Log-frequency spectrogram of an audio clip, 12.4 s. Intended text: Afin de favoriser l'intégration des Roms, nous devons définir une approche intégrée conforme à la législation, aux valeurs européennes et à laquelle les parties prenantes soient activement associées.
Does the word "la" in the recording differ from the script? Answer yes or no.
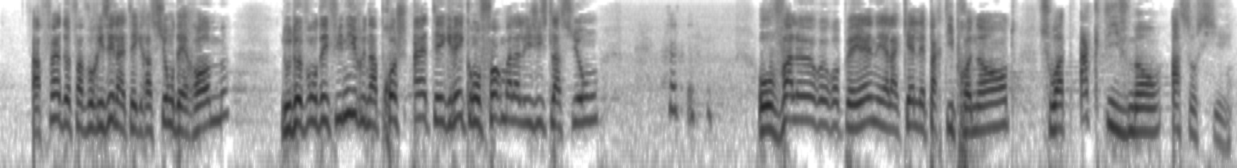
no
